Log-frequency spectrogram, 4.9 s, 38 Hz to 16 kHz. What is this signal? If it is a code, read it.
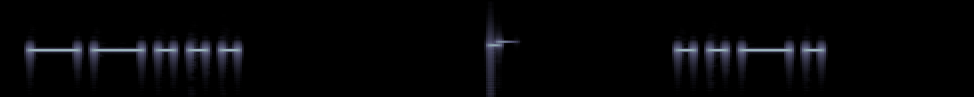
Morse code, heard as a keyed tone, about 15 wpm, 700 Hz. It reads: 7 F
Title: Single Character (Letter:Number:Punctuation:Prosign) Alt 15wpm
